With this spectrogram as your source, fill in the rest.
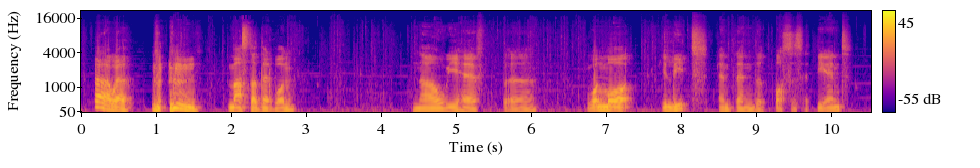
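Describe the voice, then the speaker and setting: With music in the background, the speech moves at a very slow pace with long, frequent pauses and fairly even intonation. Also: man, fairly low pitch for a man. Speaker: gaming YouTuber. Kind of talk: let's play commentary.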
